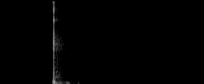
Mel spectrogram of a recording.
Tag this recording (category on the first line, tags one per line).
Sound effects > Human sounds and actions
Finger
Snap
Snapping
